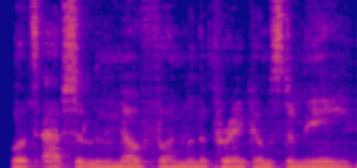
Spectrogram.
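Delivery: voice neither male nor female. Voicing a figure speaking into the party's minds: androgynous voice. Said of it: "you hear that same androgynous voice".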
